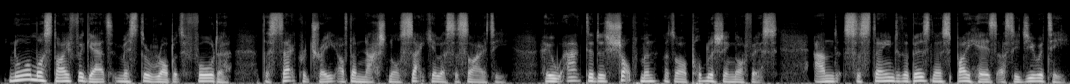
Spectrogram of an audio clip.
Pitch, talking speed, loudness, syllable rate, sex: 135 Hz, 165 wpm, -18 LUFS, 5.7 syllables/s, male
